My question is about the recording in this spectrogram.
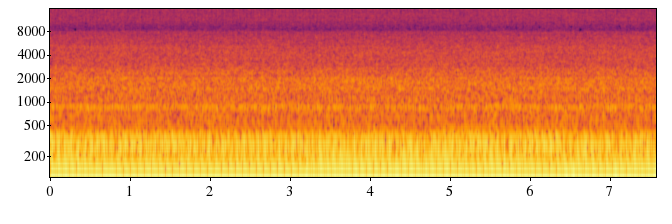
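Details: Kohler Magnum 20hp engine, after sitting neglected for a couple of years, running after new oil, air, oil and fuel filters: deep, steady idle with an even low pulse, no tapping or stumbling; normal idle.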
